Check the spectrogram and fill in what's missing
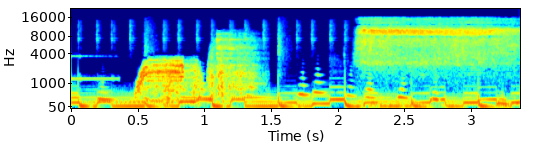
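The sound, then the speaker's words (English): A robot hisses in three bursts: two short sprays of noise, then a longer, brighter, sustained hiss, all over a steady, rhythmic low electronic buzzing. No one speaks. “The robot started to hiss, a slim mechanical tongue slipping out from its mouth.”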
